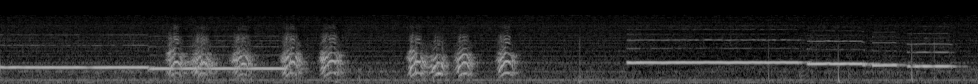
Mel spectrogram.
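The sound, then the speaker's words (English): Dogs howling in long, steady, slightly falling tones, broken up midway by a run of short yelping cries, clear over a low steady hum, with no one talking. “I always hoped there would be dogs.”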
